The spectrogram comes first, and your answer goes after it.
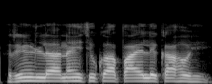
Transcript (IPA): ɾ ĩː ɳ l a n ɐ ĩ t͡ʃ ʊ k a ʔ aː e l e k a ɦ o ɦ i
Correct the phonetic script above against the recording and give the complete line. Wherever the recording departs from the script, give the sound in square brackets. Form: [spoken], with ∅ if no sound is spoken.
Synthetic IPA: ɾ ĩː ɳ l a n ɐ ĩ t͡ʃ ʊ k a [p] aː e l e k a ɦ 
